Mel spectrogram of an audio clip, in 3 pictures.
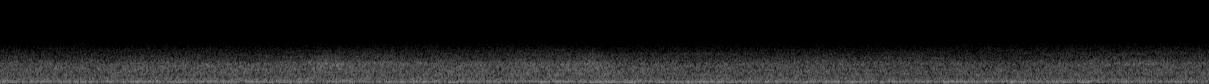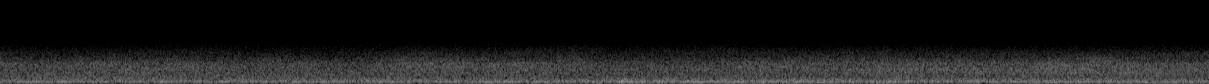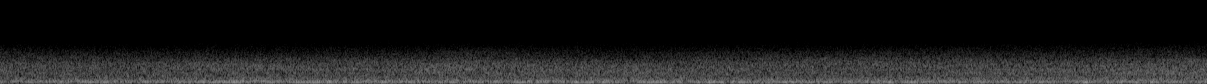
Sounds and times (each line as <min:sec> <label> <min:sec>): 0:00.0 wind 0:36.2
